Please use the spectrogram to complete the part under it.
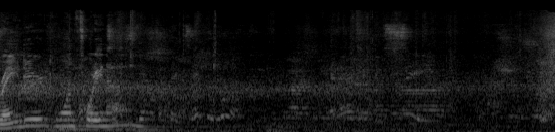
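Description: Trading cards rustle and flick as they are shuffled by hand.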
